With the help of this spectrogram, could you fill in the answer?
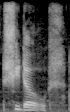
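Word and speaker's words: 始動: And I usually see this with the pronunciation or the way it's said as haji, hajime, yeah, things like that. But combined with this kanji, it's shido.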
